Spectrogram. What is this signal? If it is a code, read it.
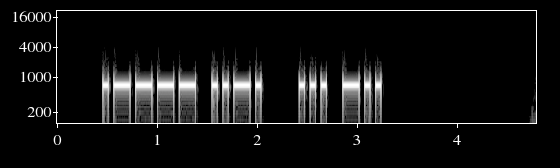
Morse code, heard as a keyed tone, about 22 wpm, 700 Hz. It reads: 1F SD
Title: Field Day Exchanges - 22wpm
